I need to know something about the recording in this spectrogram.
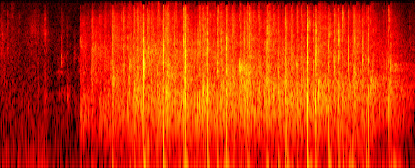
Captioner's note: audience applauding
